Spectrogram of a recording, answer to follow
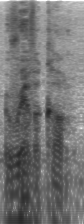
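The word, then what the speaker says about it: Revachol: He pronounces Revacol with a hard K, unlike other people. I like to pronounce it the hard way, the old way, the Vespertine way.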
